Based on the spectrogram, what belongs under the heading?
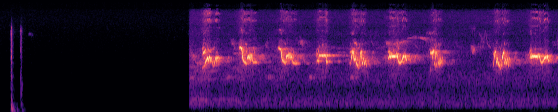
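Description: An American Robin sings a steady run of about nine short, whistled, caroling phrases, 'cheery up, cheerio', each under a second, after a brief quiet start.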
